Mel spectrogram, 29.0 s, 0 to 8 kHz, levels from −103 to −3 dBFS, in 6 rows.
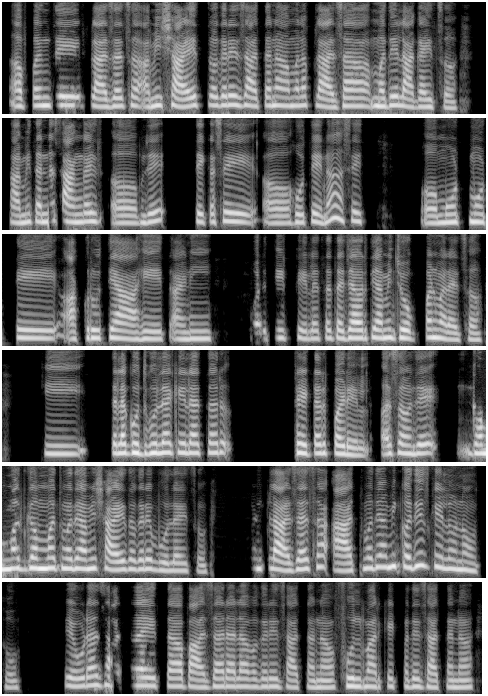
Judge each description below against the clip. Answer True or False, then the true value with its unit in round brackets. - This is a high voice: True (220 Hz)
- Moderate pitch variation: True (3.1 semitones)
